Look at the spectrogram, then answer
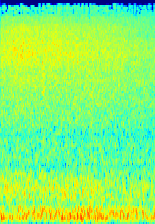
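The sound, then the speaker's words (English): A steady, loud roar of ocean waves and howling wind as a sailing ship cuts through the waves, a dense continuous wash of noise with no pauses and no voices. “The pirate ship gutted through the roaring waves, all her sails straining under the howling wind.”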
